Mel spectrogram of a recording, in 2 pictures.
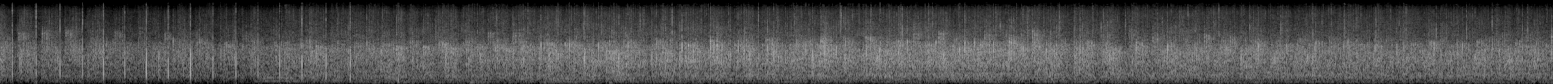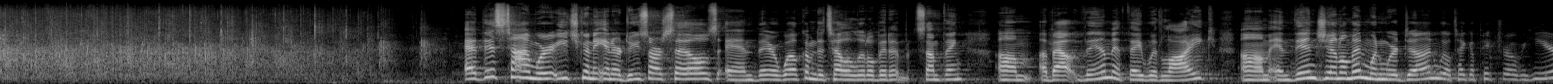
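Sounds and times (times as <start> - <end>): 
audience applause: 0.0 - 20.0
speech: 20.3 - 31.0.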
